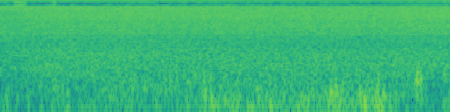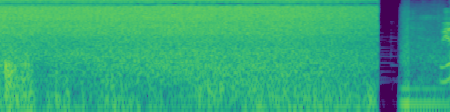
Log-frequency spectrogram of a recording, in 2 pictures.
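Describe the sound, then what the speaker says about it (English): Heavy, steady roar of water pouring over the spillway drop at Maroon Pocket Dam, close and loud throughout, cutting out briefly just before the end. "This is the spillway at Maroon Pocket Fan. Big drop off here of the waterfall. Really discharging at the moment."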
